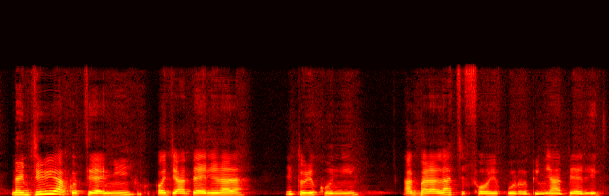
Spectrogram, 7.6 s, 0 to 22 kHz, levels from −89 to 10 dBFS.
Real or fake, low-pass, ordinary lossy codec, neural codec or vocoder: fake; 14.4 kHz; none; codec, 32 kHz, 1.9 kbps, SNAC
